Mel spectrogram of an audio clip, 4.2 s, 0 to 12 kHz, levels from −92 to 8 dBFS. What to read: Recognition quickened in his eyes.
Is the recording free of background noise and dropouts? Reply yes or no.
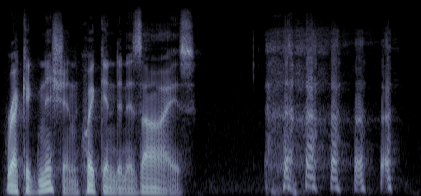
no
